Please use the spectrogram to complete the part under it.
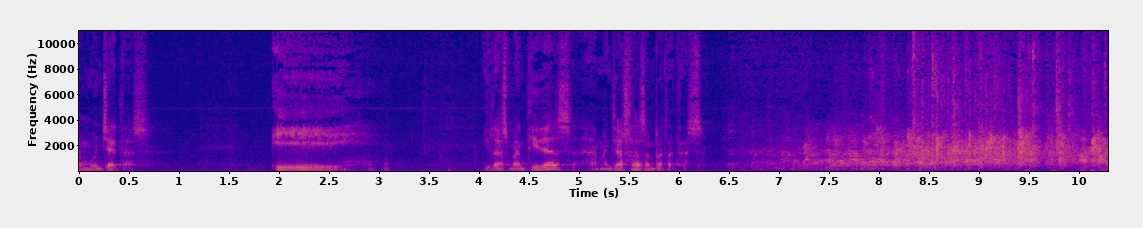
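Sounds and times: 
speech: 0:00.0 - 0:00.8, 0:01.9 - 0:03.2, 0:04.0 - 0:06.4
laughter: 0:06.5 - 0:10.2
board of directors applauding: 0:07.6 - 0:10.2.

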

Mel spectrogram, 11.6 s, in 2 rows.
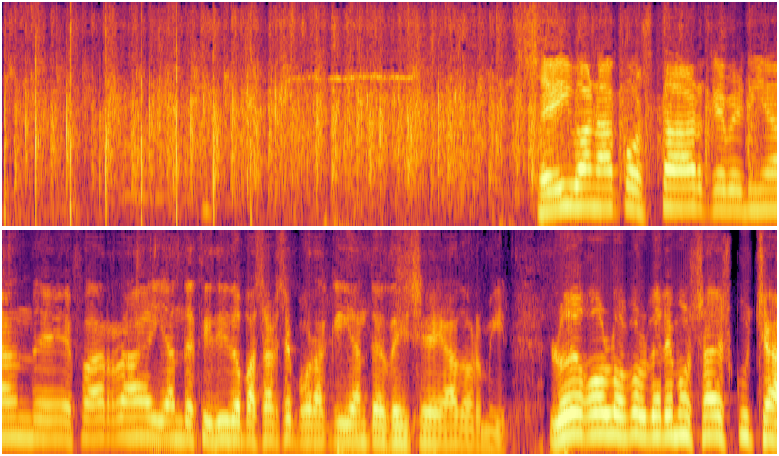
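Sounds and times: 
audience applause: 0:00.0 - 0:06.0
speech: 0:04.0 - 0:11.6.

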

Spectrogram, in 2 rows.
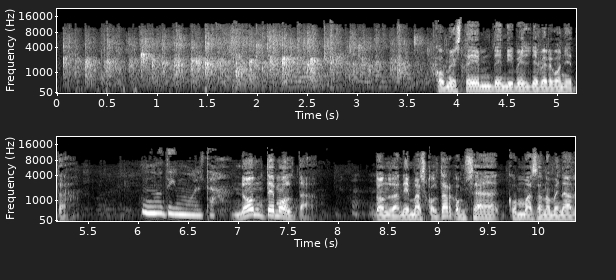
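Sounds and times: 
audience applause: 0:00.0 - 0:04.9
speech: 0:03.8 - 0:05.5, 0:06.3 - 0:07.8, 0:08.4 - 0:10.3.

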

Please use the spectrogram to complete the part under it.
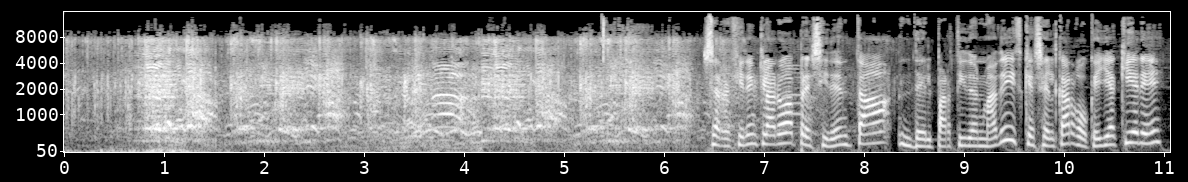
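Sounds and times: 
crowd chanting presidenta: 0:00.6 - 0:08.1
speech: 0:06.4 - 0:11.0.

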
